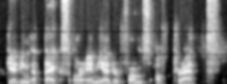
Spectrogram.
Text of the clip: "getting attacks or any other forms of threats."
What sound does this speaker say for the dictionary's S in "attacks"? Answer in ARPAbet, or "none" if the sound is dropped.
S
